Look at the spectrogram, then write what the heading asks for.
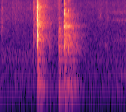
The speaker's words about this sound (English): So you just gotta let it. So you have to stir it and then just let it sit.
